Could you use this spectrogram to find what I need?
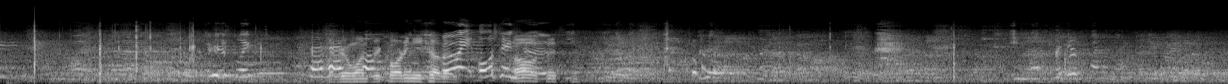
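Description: Young women chatter and laugh close by.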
